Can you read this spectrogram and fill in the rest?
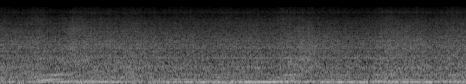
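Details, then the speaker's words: Old truck engine revving with a thin squeal that follows the revs, from worn, poor-quality accessory drive belts slipping on the pulleys; the squeal stops after a few revs. "Listen to that squealing belt. You hear it? It'll quit in a second. Get it, rev it a few times, it'll quit."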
